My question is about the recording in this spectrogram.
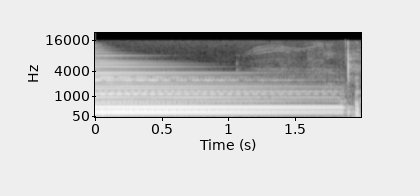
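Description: Fylde Falstaff acoustic guitar: a fingerpicked chord rolled across the fifth, fourth and third strings, left ringing and slowly fading. A short click near the end stops it.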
